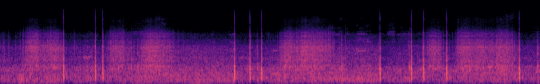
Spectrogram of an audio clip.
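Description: Fireworks going off: a run of sharp bangs and cracks at irregular intervals, over a steady rush of background noise.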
